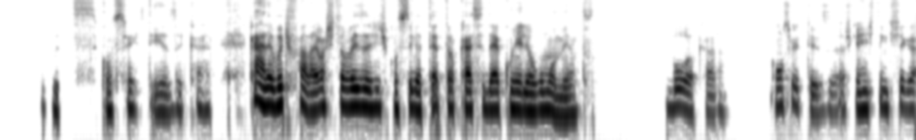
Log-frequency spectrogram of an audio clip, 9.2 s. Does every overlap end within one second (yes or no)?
yes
